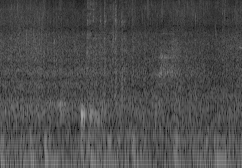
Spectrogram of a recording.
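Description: Shredded vegetables and egg sizzling steadily in a large hot metal wok, with a brief knock a little under two seconds in.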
